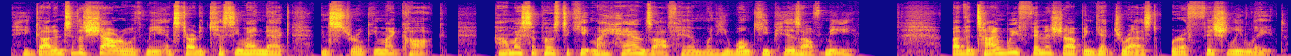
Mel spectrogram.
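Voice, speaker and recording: A man narrating a first-person romance audiobook in a warm, conversational manner. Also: on the high side.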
